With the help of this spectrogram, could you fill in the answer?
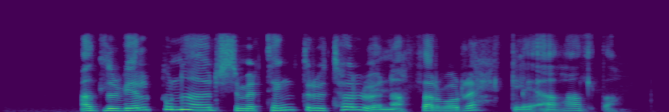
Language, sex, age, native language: Icelandic, female, 30-39, Icelandic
